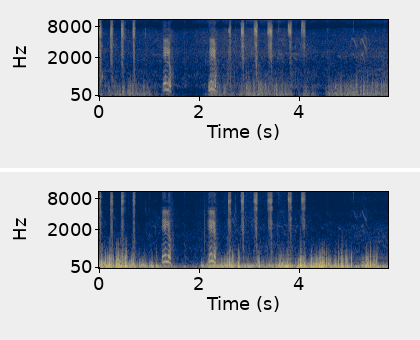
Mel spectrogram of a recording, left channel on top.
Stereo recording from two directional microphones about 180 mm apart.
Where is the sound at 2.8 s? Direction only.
10° right (ahead or behind).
